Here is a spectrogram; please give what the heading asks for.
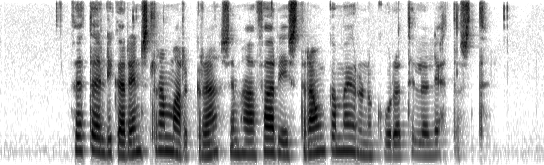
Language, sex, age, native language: Icelandic, female, 30-39, Icelandic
